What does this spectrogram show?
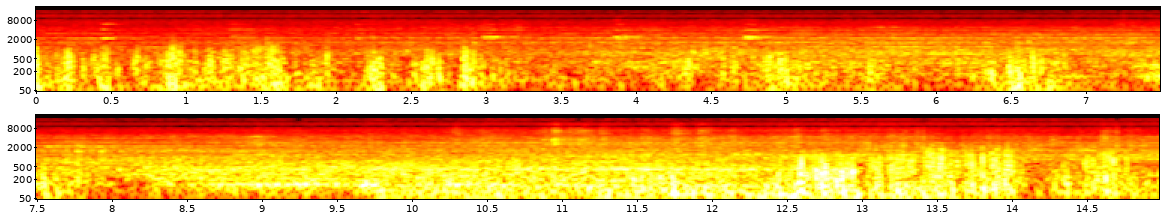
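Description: Commuter train on the tracks: wheels clicking rapidly over rail joints, then a steadier low drone that grows louder from about eight seconds in as the train draws closer.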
